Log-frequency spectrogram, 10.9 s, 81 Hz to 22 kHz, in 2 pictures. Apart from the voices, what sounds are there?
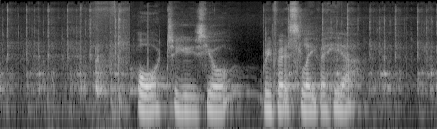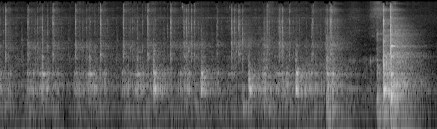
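industrial walking foot sewing machine Model 1903SX sewing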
